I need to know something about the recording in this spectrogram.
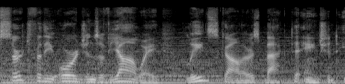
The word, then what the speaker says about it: Yahweh: So his title in a sense was God and his name was these four letters which in English would be Yhwh which we think were probably pronounced something like Yahweh.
